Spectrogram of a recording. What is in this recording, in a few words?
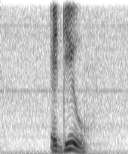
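"adieu", Nepalese, male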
